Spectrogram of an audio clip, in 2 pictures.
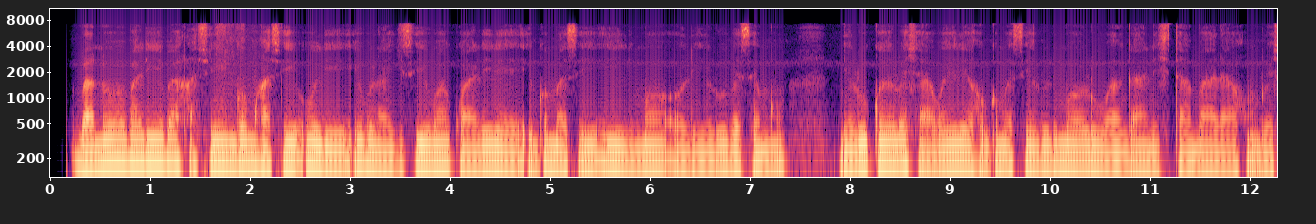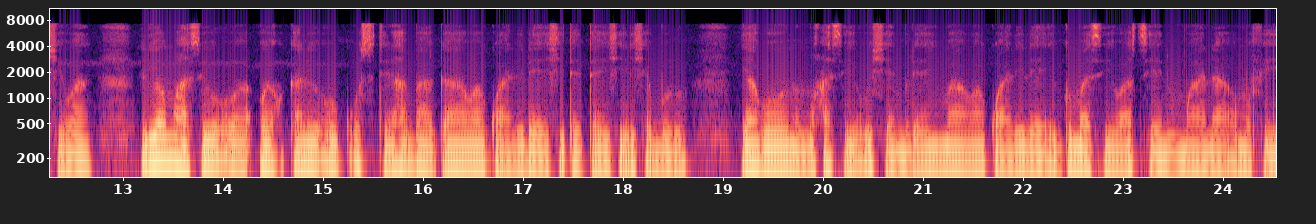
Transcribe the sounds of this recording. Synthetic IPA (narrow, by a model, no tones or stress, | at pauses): βano̞βaliβaxasiŋɡo̞ːmuxasiuliḭβulaːɲɡisiwakwaːlile̞ḭɡomasḭːlimo̞oliluβe̞se̞mu | nilukelwaʃa̰weilexuɡomasilulimo̞luwaːŋɡaniʃi̥taːmbalaxumulwoʃḭwaːŋɡailjo̞muxasiwexukaleusu̥tilexaβaɡawakwa̰ːlile̞ʃitetḛiʃḭliʃḛβulu | jaβo̞nomuxasiṵʃeːmbileɲumawakwaːlile̞ḭɡomasiwasu̥t͡senumwaːnaomufi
